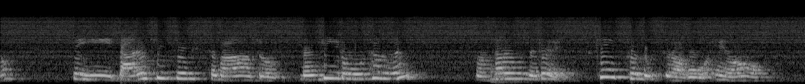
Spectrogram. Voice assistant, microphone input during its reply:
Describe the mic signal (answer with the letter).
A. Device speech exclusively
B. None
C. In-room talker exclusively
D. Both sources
D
